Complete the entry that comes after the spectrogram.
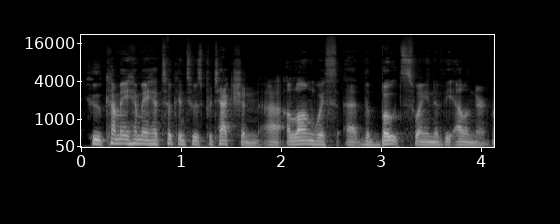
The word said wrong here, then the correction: boatswain: Bosun. It's pronounced bosun. – Really? – Yeah, bosun. – Yeah, inexplicably that word is pronounced bosun.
